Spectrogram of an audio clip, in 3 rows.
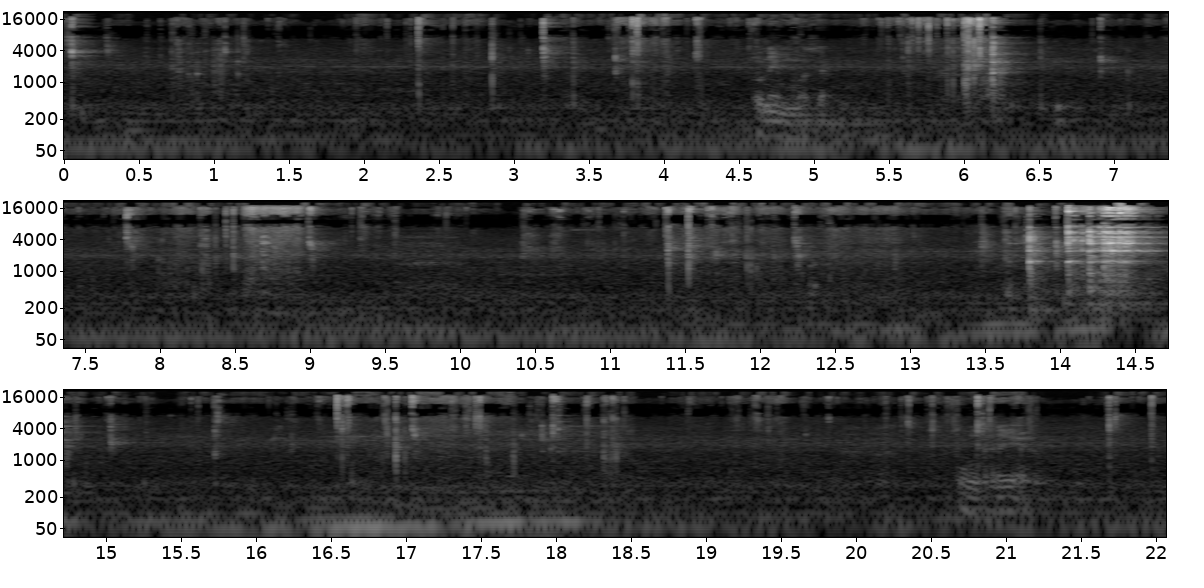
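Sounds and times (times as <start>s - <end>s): crab shells and dishes clinking: 13.7s - 14.8s
dishes clattering: 13.8s - 14.8s.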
